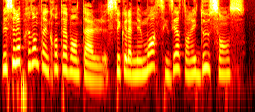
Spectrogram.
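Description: A fussy, absent-minded queen, as a woman reader puts her on in a storybook reading, talking breezily and quickly. The voice sits close and dry, with no room around it. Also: a little high, sing-song, a little mellow, no room sound, voice pushed up. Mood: breezy. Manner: breezy, matter-of-fact.

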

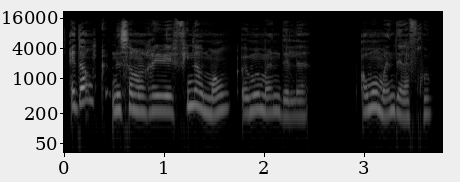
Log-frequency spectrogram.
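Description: A woman's voice: fairly high pitch, fast talker, dark tone, no echo, studio quality. Playful Italian woman speaking French. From Italy. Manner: playful, non-native French phrasing. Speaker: podcast co-host.

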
